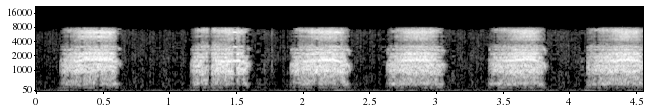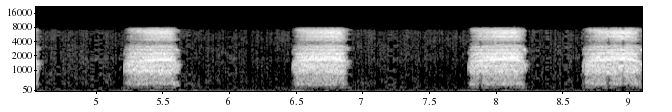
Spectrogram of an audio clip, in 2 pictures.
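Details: Rough, hissing shrieks from a barn owl at the nest when a mouse is brought in, 05:14, 26 August 2019. There are about eleven short bursts, with uneven spacing and a longer pause midway.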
